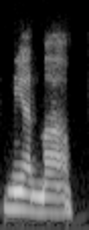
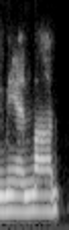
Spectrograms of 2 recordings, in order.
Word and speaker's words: Myanmar: So in Burmese, it's more like Myanmar. But yeah, you hear people, especially like in America, say Myanmar, Myanmar.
